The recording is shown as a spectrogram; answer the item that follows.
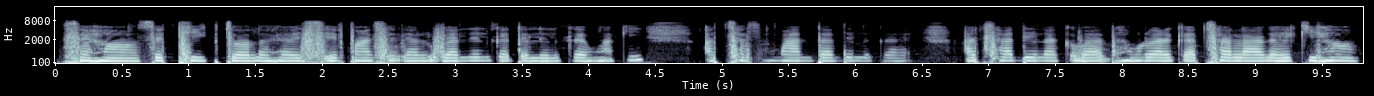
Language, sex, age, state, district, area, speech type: Maithili, female, 18-30, Bihar, Samastipur, rural, spontaneous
